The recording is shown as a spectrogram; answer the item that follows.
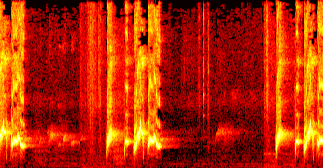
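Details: Red-whiskered bulbul morning competition song, recorded as decoy sound: repeated clusters of three or four rich, rising-and-falling whistles separated by short quiet gaps, with faint soft chatter in between.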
